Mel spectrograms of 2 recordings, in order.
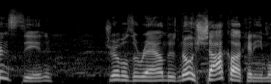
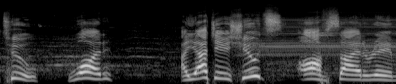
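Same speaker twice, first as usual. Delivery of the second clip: loud, higher countdown shout; buzzer countdown call; 4 semitones higher, 6 dB louder, much slower than usual. Acted. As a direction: call the buzzer shot excitedly.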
